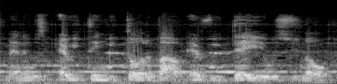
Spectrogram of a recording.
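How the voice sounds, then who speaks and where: A man's voice: low-pitched, flat delivery, fast. A man reminiscing in slangy casual speech in a documentary clip. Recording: documentary clip with music under it.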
